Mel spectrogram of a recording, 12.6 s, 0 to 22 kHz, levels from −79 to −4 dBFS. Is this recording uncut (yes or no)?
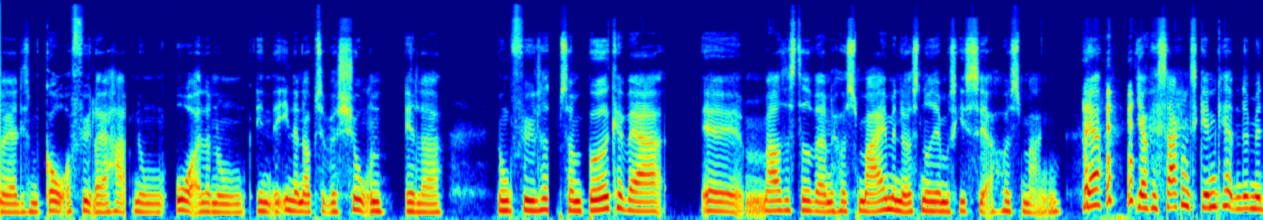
no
